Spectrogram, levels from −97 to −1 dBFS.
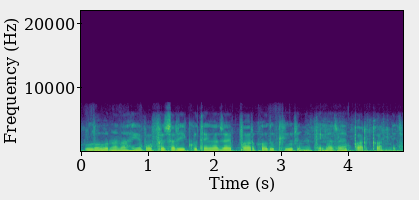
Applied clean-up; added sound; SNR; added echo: none; none; none; none.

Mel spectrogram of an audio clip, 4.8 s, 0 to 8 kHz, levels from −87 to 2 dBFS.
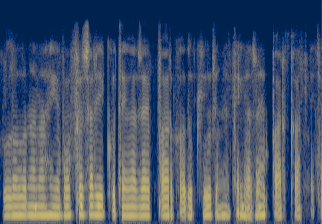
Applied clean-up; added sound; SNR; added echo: neural mask model Resemble Enhance denoiser.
